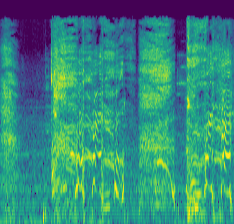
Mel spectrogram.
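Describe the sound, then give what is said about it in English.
A woman's voiced choking and gasping for breath: a few harsh, ragged coughing bursts with strained gasps between them, loud and rough throughout. “Samantha Stone heaves in a breath, choking.”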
